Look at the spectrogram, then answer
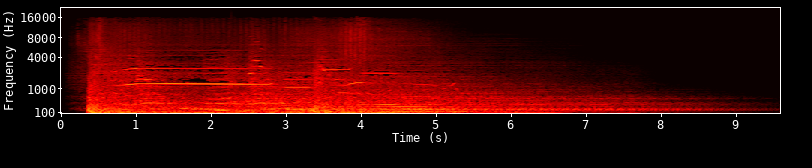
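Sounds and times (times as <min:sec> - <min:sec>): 
terror music sting: 0:00.4 - 0:08.2.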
